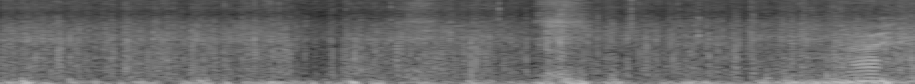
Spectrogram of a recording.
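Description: Rain pours steadily outdoors on farmland, an unbroken broadband hiss with slight surges, with no voices.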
